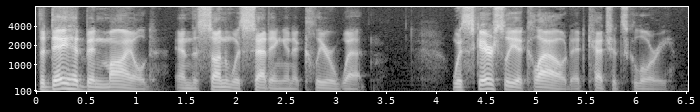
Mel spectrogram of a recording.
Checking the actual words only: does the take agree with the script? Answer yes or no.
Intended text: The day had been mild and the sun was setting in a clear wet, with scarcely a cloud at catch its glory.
yes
